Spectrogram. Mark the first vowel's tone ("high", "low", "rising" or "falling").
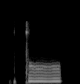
high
